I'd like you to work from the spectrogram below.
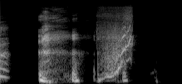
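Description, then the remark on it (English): A voice imitates a zipper with a quick sucked-in breath: a short raspy burst, a tiny click, then a longer rising, buzzy zip, fairly loud and with no talking over it. “And a lot of the noises that I make, they're actually taking a breath in. Yeah. We just don't see it. Yeah. People just don't recognize that. But yeah. Like the zipper noise”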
